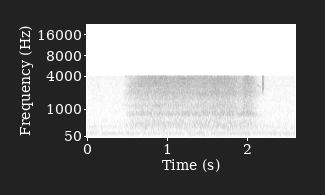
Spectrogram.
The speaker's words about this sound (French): J'inspire, je gonfle. J'expire tout l'air que j'ai dans les poumons. J'inspire complètement.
